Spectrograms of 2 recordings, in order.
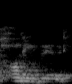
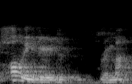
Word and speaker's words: Holyrood: of the holy root so today we would say hollywood sort of rhyming with hollywood but really it's actually come from the holy group it's it's an interesting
